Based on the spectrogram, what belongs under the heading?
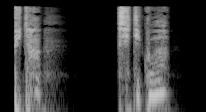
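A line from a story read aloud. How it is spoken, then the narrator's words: Murmured. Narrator (French): murmure Ali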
